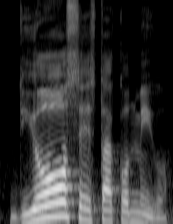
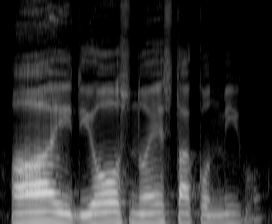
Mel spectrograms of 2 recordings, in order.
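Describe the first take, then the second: First: Weighty stress on "Dios"; firm affirmation. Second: Drawn-out, complaining "Ay"; mock lament. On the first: Shown as a demonstration. Pastor gives congregation words to accept, firm affirmation. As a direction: declare it as settled truth. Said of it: "Usted tiene que aceptar". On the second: Pastor voices words to eliminate from the heart, mock lament. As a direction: moan it like a defeated believer. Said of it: "Usted tiene que eliminar tres palabras".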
